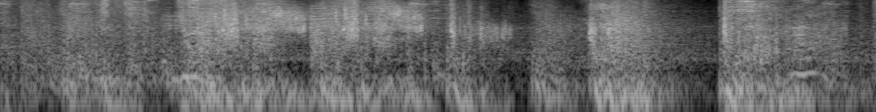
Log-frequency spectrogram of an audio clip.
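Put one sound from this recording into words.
Video game fighters trade punches and kicks with sharp hitting sounds.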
